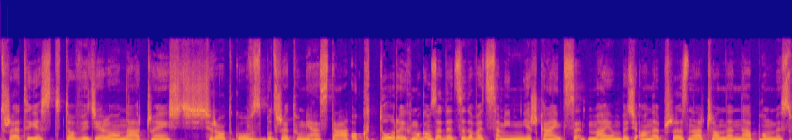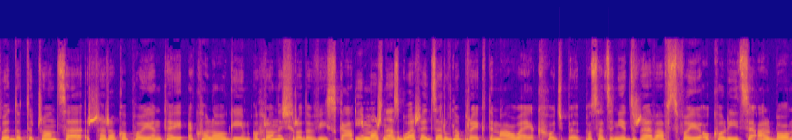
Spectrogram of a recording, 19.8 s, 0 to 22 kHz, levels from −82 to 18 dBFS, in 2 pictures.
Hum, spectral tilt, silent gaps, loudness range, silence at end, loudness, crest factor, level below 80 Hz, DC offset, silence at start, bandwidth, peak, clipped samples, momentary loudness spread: none; -4.5 dB/octave; none; 2 LU; 0 s; -10 LUFS; 10 dB; -32 dBFS; under 0.1%; 0 s; 16.5 kHz; 0 dBFS; under 0.1%; 4 LU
